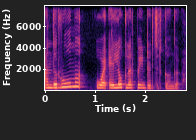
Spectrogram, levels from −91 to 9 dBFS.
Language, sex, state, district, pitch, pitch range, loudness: Tamil, female, Tamil Nadu, Nilgiris, 270 Hz, 245-295 Hz, -16 LUFS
